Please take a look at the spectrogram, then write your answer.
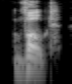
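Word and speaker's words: Vought: With Russell Vote, right? It's actually pronounced vote.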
